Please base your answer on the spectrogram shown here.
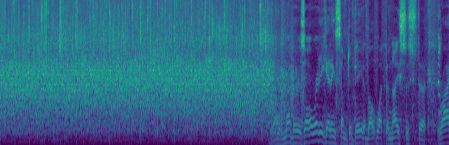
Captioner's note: applause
